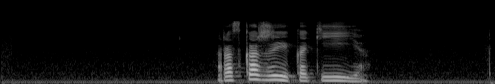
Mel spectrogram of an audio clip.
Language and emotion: Russian, neutral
